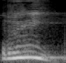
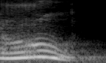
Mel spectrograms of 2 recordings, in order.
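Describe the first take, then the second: First: It is pronounced with an 'ee' vowel, like ri. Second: It is pronounced with an 'oo' vowel, like ru. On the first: This is how most Hindi speakers say it. "आजकल हिंदी में इसका उच्चारण री के समान होता है" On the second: This is how it is said in western and southern regions. "Maharashtra, Gujarat और दक्षिण में इसका उच्चारण होता है रू"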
